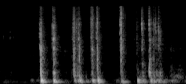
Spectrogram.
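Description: Tarot cards being riffle shuffled: a quick run of crisp, clattering bursts, about seven close-up flurries within two seconds, each separated by brief pauses.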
